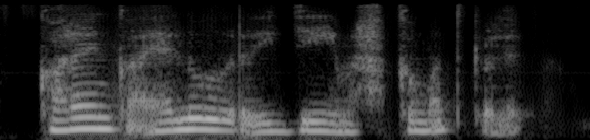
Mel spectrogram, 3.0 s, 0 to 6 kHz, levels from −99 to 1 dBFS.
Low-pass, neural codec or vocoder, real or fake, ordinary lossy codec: 5.4 kHz; codec, 16 kHz, 0.5 kbps, X-Codec, HuBERT features, trained on LibriSpeech; fake; none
